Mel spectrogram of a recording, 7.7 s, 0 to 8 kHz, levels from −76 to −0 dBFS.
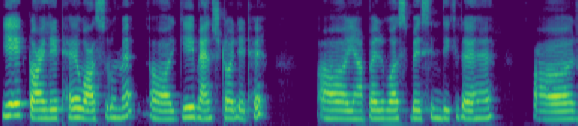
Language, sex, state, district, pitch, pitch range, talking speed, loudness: Hindi, female, Punjab, Fazilka, 200 Hz, 195-220 Hz, 150 wpm, -17 LUFS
